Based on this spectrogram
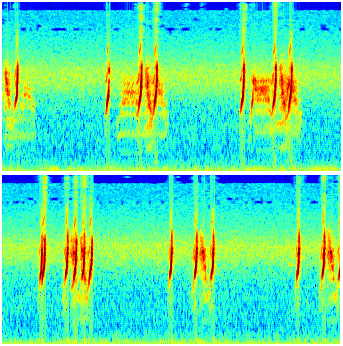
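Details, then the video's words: Male common quail calling: sharp three-note phrases, high and clipped, repeated about once a second with short gaps, and a softer nasal note near the start over a low steady rumble. "Best Common Quail Male sound/Nar batir ki awaz"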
